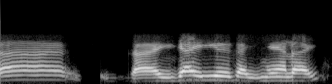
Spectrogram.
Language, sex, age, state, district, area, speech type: Bodo, male, 60+, Assam, Chirang, rural, conversation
